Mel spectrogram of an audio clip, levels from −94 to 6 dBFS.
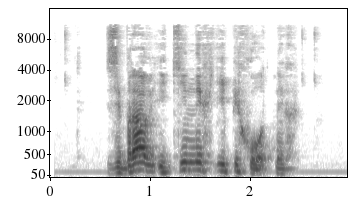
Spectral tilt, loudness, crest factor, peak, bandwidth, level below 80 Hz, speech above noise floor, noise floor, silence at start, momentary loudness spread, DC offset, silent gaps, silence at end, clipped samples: -6 dB/octave; -26 LUFS; 22 dB; -4 dBFS; 11.5 kHz; -60 dBFS; 36 dB; -61 dBFS; 0.55 s; 15 LU; under 0.1%; none; 0.55 s; under 0.1%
